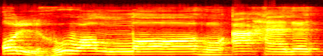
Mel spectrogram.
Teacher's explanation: قاف موٹا ہے اور ہا سینے سے پڑھیں گے، واو ہونٹوں سے ادا ہوتے ہیں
